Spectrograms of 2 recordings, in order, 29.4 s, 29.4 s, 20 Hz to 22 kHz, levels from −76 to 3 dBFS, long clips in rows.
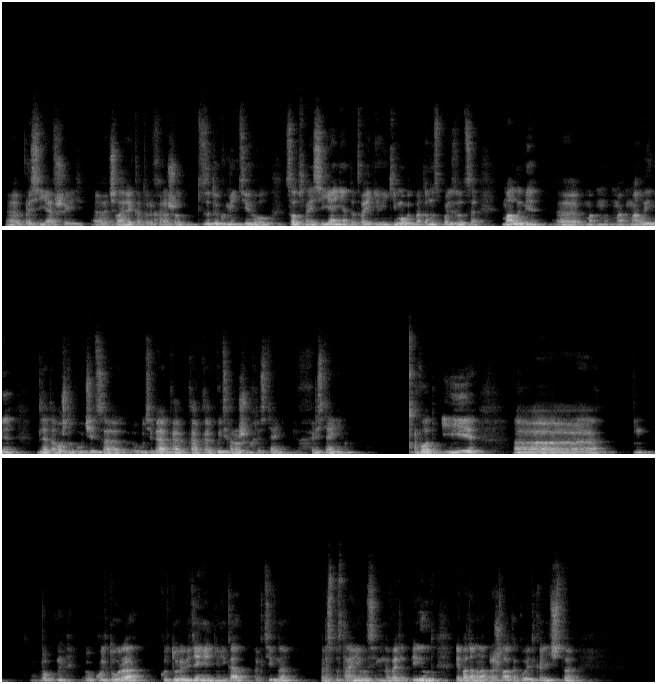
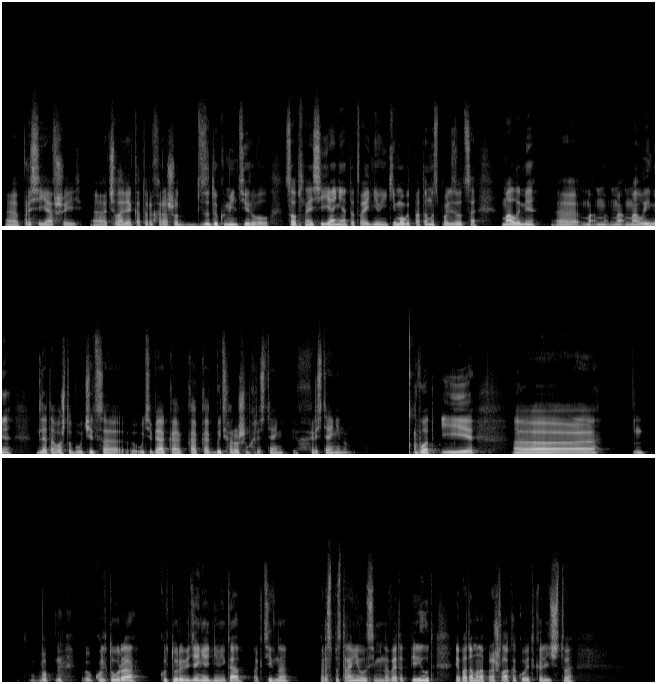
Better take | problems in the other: second | off-mic speech; far // room echo; slight; dies away in 0.4 s

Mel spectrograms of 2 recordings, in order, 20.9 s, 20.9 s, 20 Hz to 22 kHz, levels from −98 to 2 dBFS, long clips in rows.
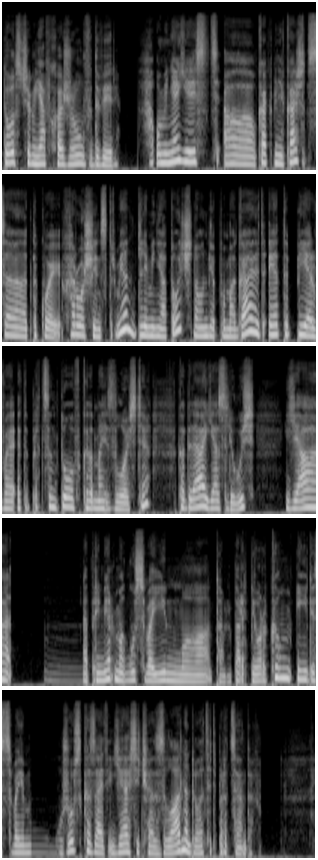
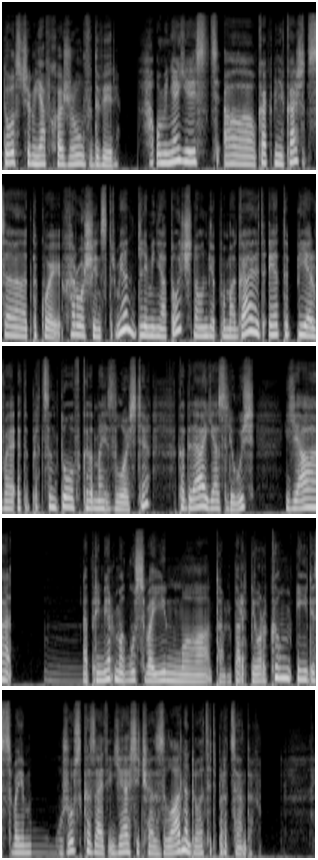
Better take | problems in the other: neither | none

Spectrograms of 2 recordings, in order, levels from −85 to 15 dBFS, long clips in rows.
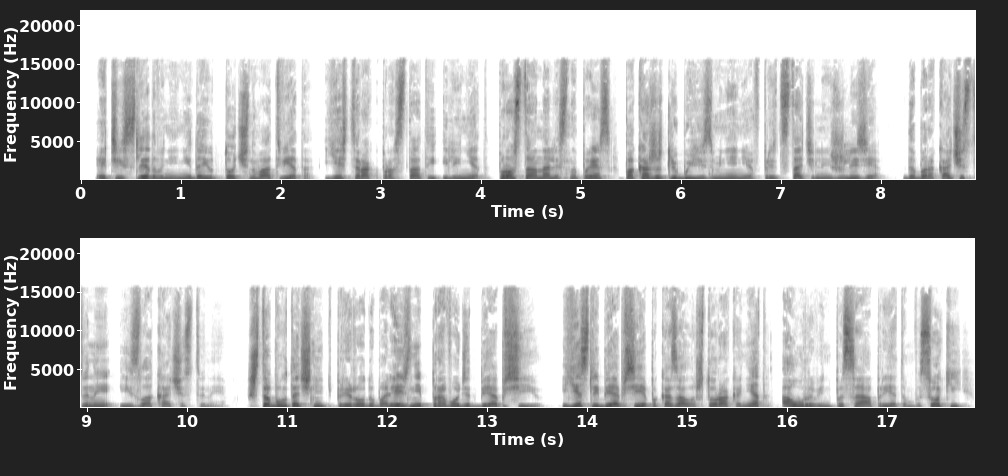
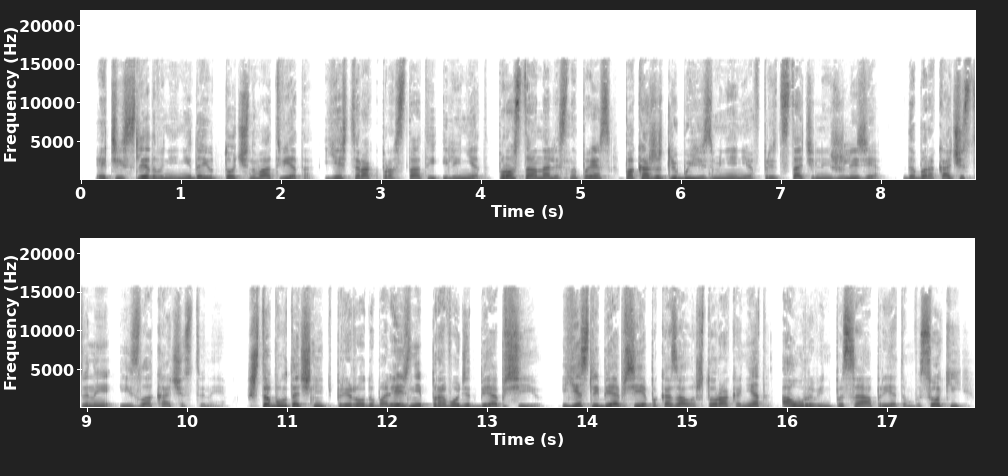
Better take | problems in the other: neither | none

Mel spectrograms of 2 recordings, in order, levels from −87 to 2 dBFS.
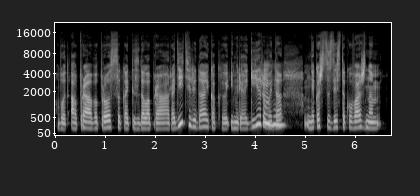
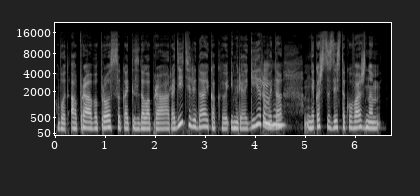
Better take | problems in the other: second | thin; very slightly; fading below 300 Hz

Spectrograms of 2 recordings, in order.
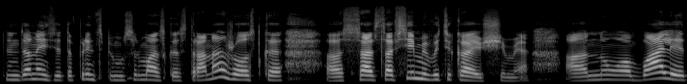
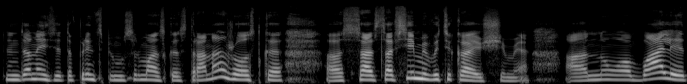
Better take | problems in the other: second | thin; somewhat; fading below 550 Hz

